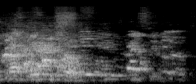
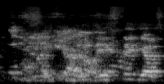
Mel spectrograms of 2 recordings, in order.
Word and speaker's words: deciduous: Not delicious. Insidious. What is it called? Deciduous teeth.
